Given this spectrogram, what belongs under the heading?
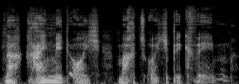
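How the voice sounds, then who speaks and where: A man voicing a bustling, excitable innkeeper who rattles on breathlessly and yells at his staff, in a storybook reading. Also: low-pitched, breathy edge, no room sound, clean studio sound, heavily acted. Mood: blustering. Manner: rapid breathless torrent of words, shouting at staff.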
